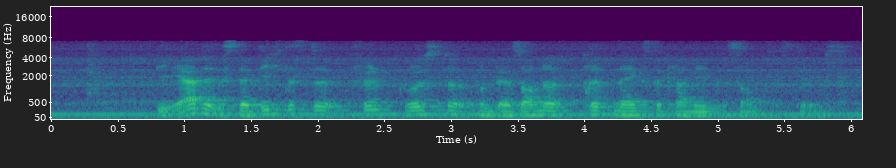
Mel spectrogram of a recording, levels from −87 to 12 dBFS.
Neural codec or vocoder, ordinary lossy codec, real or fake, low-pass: none; MP3, 48 kbps; real; 7.2 kHz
